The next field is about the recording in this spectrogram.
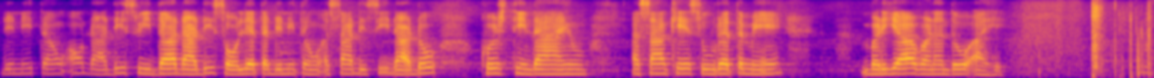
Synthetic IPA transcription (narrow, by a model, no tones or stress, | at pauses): ɗɪnit̪ɐũʔɛ̃ːɗaːɖʱisʋiːd̪ʱaɗaːɖʱisɔːljət̪ɗɪnit̪ɐũʔɐ̰sãɗɪsiɗaːɖʱo | xʊʃt̪ʰĩːn̆d̪aːɦijũ | ɐsãkʰeːsuːɾət̪mẽ | bɐɽ̤ijaʋɐɽ̃ə̃n̆d̪oʔaːɦeː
